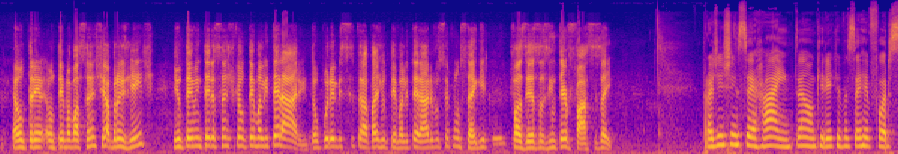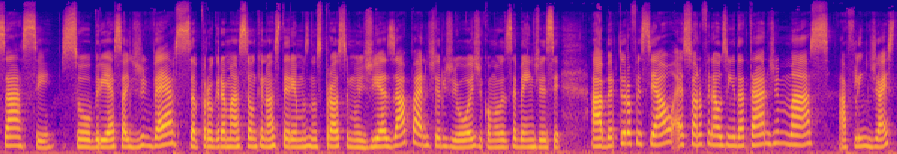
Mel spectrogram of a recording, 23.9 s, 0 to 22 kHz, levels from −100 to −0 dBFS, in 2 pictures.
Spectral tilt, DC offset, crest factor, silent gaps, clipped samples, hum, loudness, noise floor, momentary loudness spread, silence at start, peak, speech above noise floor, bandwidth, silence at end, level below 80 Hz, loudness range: -4 dB/octave; under 0.1%; 16 dB; none; under 0.1%; none; -15 LUFS; -45 dBFS; 7 LU; 0.15 s; 0 dBFS; 30 dB; 20 kHz; 0 s; -44 dBFS; 2 LU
